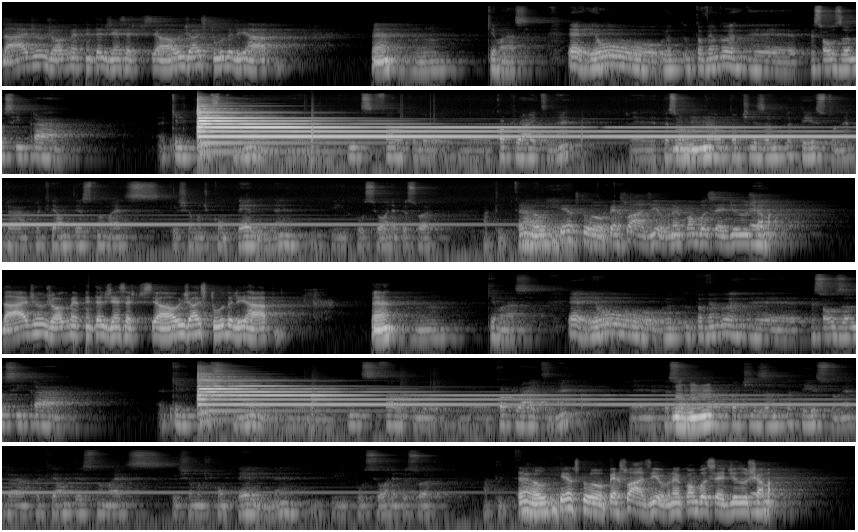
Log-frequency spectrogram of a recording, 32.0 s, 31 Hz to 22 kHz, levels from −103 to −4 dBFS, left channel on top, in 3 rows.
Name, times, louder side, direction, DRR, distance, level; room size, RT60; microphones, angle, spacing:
voice 1, 0.0-3.5 4.6-5.0 19.0-19.6 27.8-31.0, right 6 dB, 80° right, 13 dB, 0.4 m, -41 dB
voice 2, 5.0-5.5 6.1-6.6 7.1-11.5 12.6-17.8 18.5-26.7 27.5-28.5 28.9-29.1 30.7-31.0, left 2 dB, 40° left, 6 dB, 0.6 m, -51 dB
Bell, 13.1-22.8, left 9 dB, 80° left, 0.4 m, -32 dB
17.5 x 5.9 x 3.0 m, 1.5 s
head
